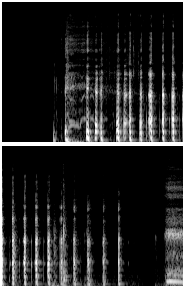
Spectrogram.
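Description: A man laughs heartily, close to a headset microphone.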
